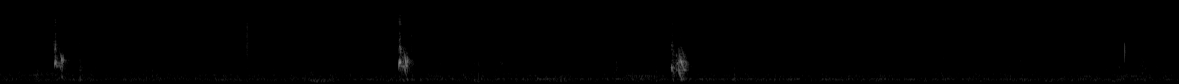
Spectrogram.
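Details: Hiccups in a newborn baby boy nearly 24 hours old, in hospital: three short, sharp hiccups roughly three seconds apart in a quiet room.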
